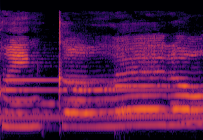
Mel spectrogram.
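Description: A child's voice singing over gentle music, holding long notes.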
